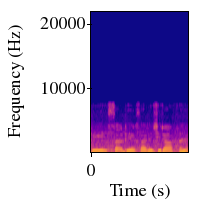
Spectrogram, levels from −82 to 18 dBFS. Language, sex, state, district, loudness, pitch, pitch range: Hindi, female, Bihar, Vaishali, -12 LUFS, 225 Hz, 220-230 Hz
